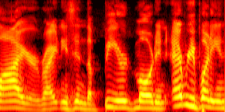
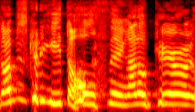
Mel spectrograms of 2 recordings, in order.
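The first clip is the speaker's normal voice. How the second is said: mock crying, tearful voice, higher; 9 semitones higher than usual. Retelling a movie scene where a character eats cat shit: imitating someone crying.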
